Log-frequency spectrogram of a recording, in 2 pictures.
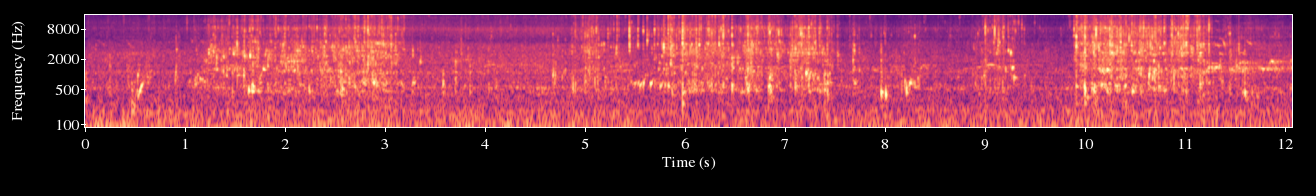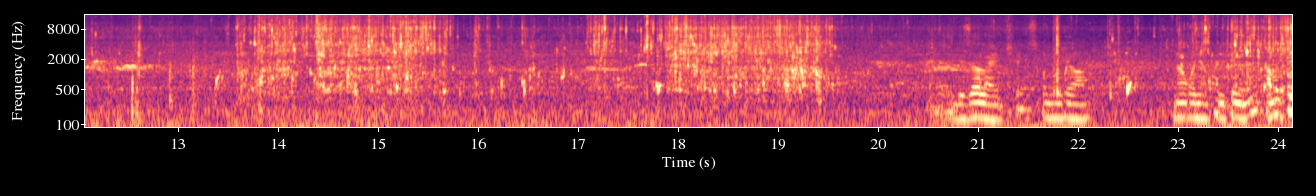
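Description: Water from a 10-liter batch of RO water trickles and pours steadily while NPK hydroponic nutrients are dissolved in it, with a broadband wash that surges and eases over the length of the clip.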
